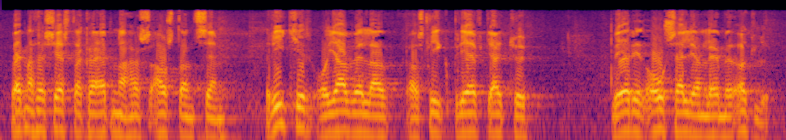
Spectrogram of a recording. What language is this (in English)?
Icelandic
